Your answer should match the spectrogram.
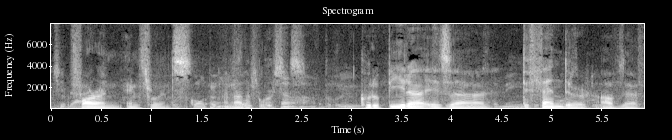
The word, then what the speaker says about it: Curupira: Tell us about, there's one of the works in the show is Curupira, is that how you say it? – Yes.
